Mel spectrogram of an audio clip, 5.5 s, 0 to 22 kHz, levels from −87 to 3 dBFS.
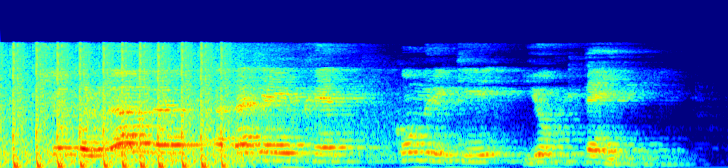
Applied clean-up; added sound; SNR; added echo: none; Gunshot, gunfire; 5 dB; reverberation time 0.9 s.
